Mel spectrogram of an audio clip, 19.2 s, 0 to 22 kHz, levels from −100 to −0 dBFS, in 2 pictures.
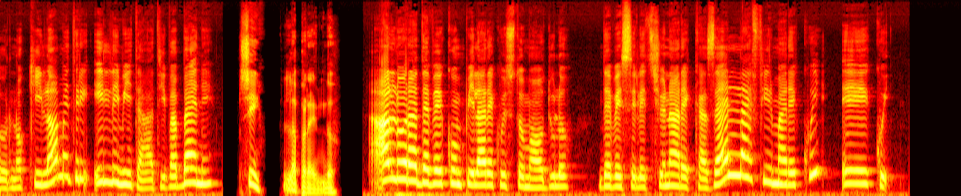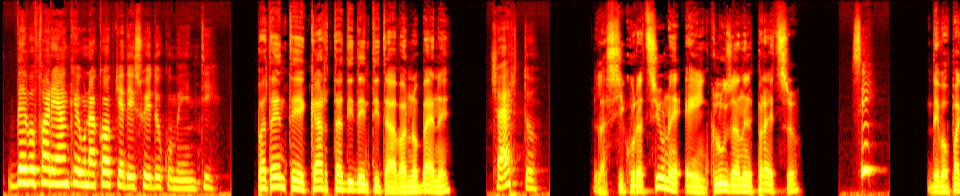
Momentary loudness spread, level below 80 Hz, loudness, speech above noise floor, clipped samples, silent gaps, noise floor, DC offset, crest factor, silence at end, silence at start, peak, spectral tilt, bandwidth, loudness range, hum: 12 LU; -42 dBFS; -16 LUFS; 68 dB; under 0.1%; none; -84 dBFS; under 0.1%; 16 dB; 0 s; 0 s; 0 dBFS; -4 dB/octave; over 20 kHz; 3 LU; none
